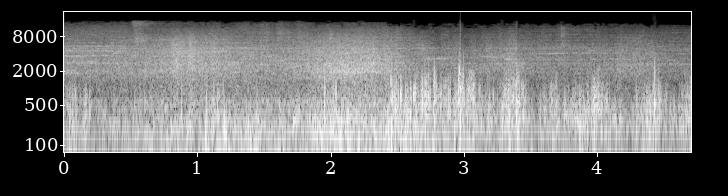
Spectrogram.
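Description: Double-stack intermodal well cars of a freight train rolling past at speed: a steady rumble of steel wheels on the rails, with irregular clacks.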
